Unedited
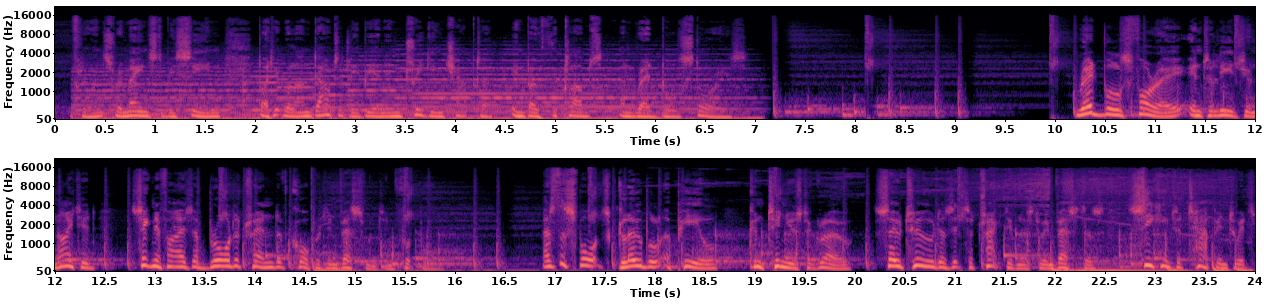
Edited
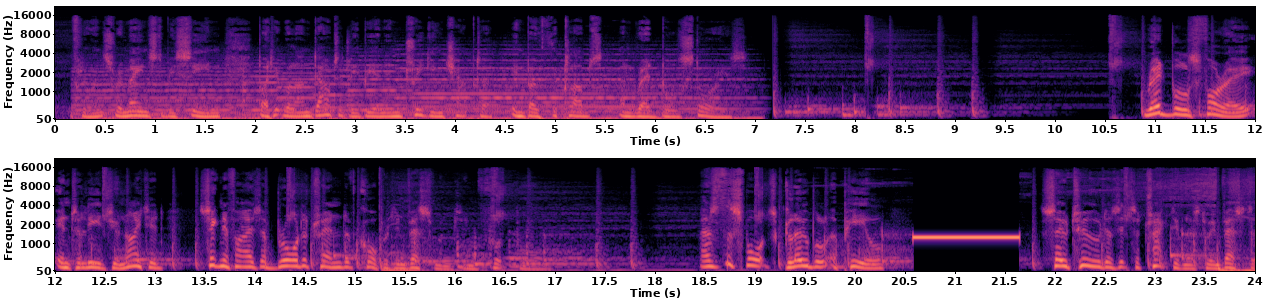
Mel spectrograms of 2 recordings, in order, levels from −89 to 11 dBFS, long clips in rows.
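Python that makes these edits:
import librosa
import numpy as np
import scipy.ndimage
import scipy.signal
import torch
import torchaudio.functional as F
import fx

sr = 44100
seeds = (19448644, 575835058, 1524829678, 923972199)

y = fx.edit(x, sr, fx.stretch_span(start_s=8.76, length_s=1.36, factor=1.5),
    fx.stretch_span(start_s=15.1, length_s=1.97, factor=1.5),
    fx.bleep(start_s=18.92, length_s=1.07, hz=1260.0, db=-11.0), tone=tone)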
